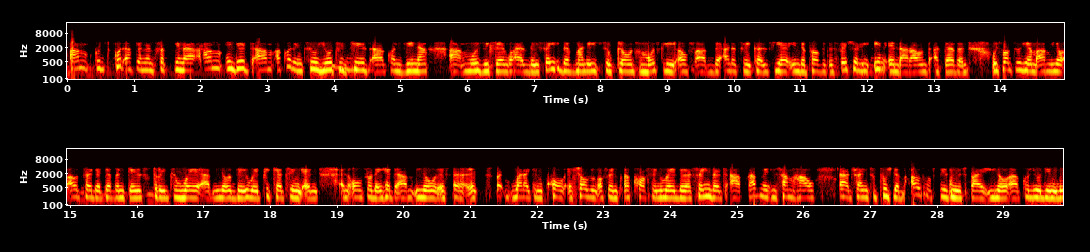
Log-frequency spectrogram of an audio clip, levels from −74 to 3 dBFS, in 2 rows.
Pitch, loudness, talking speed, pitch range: 205 Hz, -21 LUFS, 195 wpm, 195-225 Hz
